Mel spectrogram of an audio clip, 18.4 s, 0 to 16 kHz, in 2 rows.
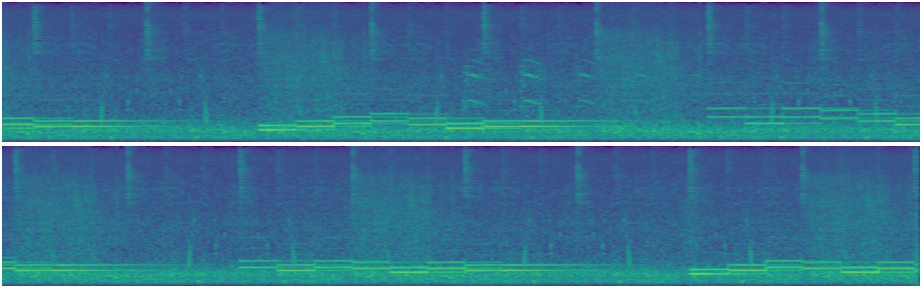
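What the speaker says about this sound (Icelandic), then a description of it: "þá erum við á skipi Ingólfs Arnarssonar á leiðinni til Íslands til að nema land" In a 1998 PC adventure game, a sailing ship crosses the open sea toward Iceland: a steady wash of waves and creaking hull runs under a looping melodic game soundtrack, with no voices.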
